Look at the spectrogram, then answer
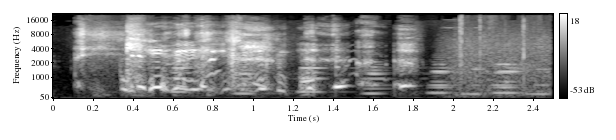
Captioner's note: both giggling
